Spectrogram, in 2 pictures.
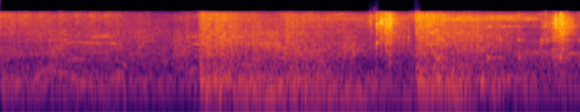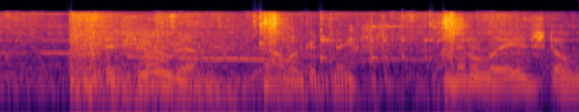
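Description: Guns fire in short, sharp bursts.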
